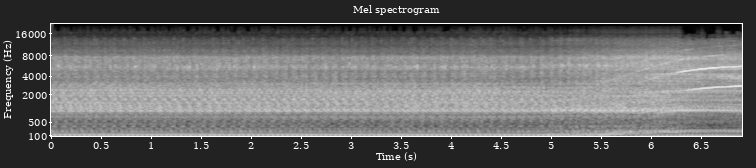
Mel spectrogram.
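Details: Detroit 4-53T diesel after swapping failed 9G90 injectors for 7A77s and replacing a loose fuel suction hose clamp; steady diesel clatter at idle, then smooth climb in pitch as it revs, even with no misfire; normal idle and revving.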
